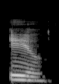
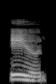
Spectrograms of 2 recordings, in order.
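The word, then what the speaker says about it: heir: His eldest son एंड एयर, एयर इसमें H silent है।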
